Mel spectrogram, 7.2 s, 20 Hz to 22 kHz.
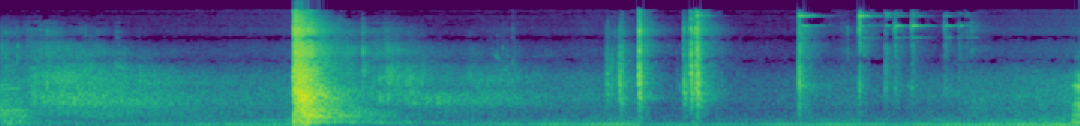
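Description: A single sharp shot from a Mosin Nagant rifle firing an undersized .32 S&W cartridge, a loud close crack followed by several lighter metallic clinks and clatters as the action is worked.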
